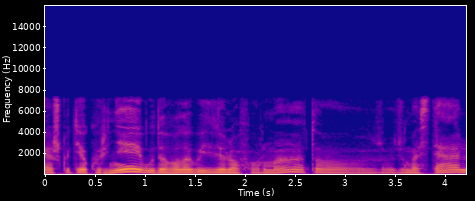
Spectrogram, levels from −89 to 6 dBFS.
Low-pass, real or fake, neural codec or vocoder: 7.2 kHz; real; none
